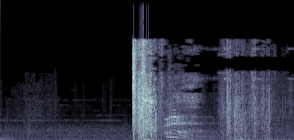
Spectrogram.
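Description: A silenced gun fires once.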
